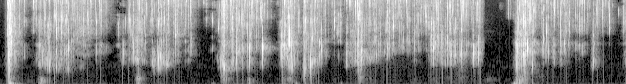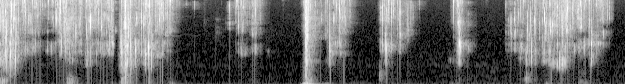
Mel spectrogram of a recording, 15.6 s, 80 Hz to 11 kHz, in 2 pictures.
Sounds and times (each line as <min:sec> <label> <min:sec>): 0:11.6 body hit sounds 0:11.9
